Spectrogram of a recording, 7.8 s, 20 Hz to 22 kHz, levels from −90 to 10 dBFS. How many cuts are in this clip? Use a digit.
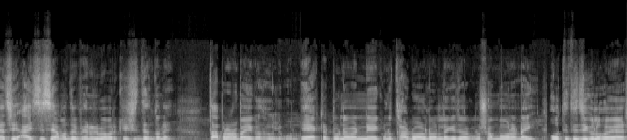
2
